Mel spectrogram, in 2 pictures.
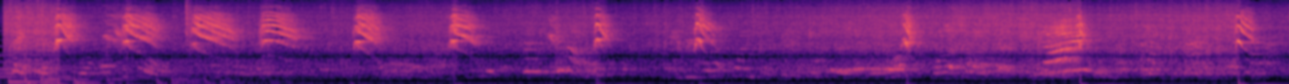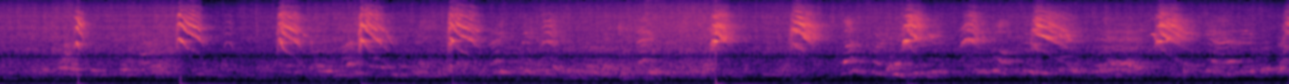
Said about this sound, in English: What you just heard was the delightful sound of two otters squeaking playfully together in an unnamed wildlife park.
